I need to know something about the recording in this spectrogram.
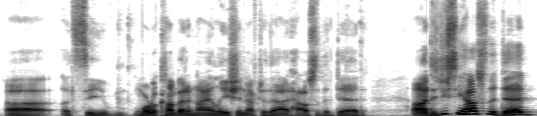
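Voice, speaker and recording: A man's voice: mid-range voice, expressive, brisk. A man co-hosting a casual podcast, riffing in loose banter. His voice sits in a middle register, and he often restarts his sentences or trails off mid-thought. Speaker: podcast co-host.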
